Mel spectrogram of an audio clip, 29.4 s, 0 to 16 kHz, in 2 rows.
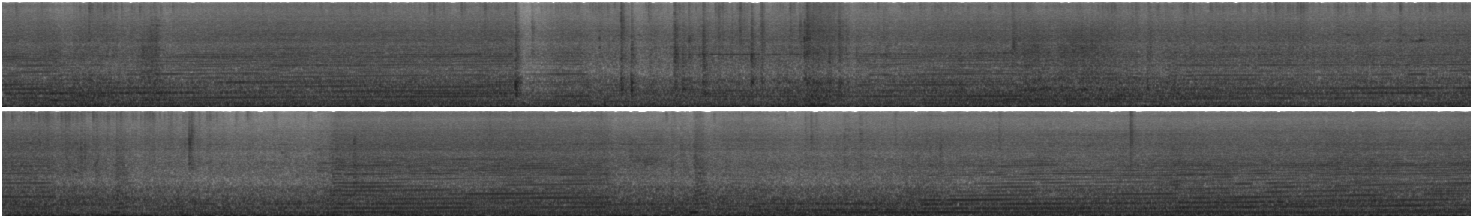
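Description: Porsche 944 race car's four-cylinder engine heard from inside the cockpit at racing speed. Its pitch climbs again and again under hard acceleration and drops back between the climbs, notably about five seconds in and again about two-thirds of the way through. A few short clicks sit over the engine early on.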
